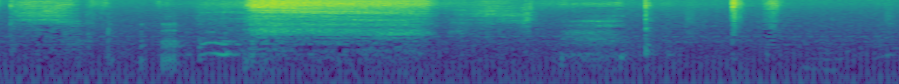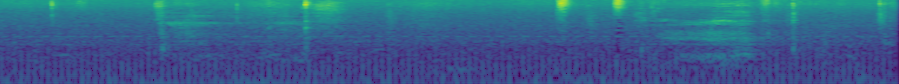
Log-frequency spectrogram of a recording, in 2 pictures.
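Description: Hands brushing and tapping together and sweatshirt sleeves rustling while signing, with a loud hiss lasting under a second a little over a second in, and a few sharp taps later.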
